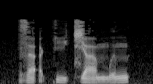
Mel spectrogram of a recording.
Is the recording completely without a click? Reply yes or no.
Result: yes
